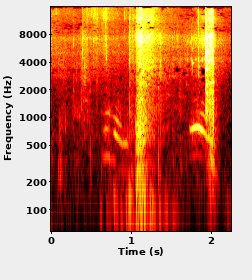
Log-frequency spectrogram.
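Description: A metal shovel blade scraping into dry, stony soil once, about a second in, with a few brief high-pitched vocal calls before and after it.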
